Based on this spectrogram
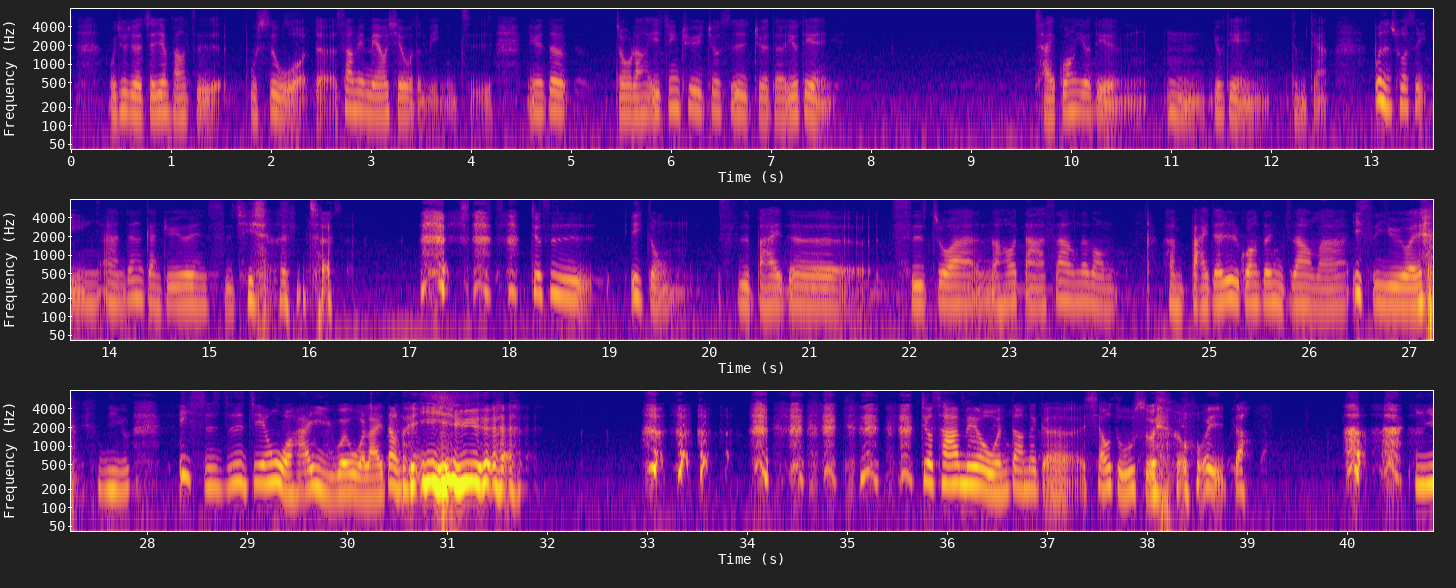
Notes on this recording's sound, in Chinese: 第一次錄音錄音品質不是很好。我這次錄音前忘記先調整音量了。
